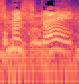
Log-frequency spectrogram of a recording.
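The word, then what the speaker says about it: mescaline: That's no, it's mescalin.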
